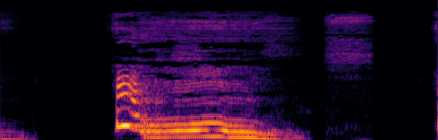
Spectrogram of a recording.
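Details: Pet dog arguing with its owner, who claims the plate of food is his; a drawn-out, whiny, arching vocalization rising then falling over about one second, with the owner speaking Dutch around it.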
